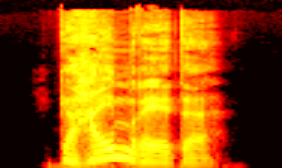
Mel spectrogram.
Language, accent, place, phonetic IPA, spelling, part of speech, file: German, Germany, Berlin, [ɡəˈhaɪ̯mˌʁɛːtə], Geheimräte, noun, De-Geheimräte.ogg
- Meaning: nominative/accusative/genitive plural of Geheimrat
